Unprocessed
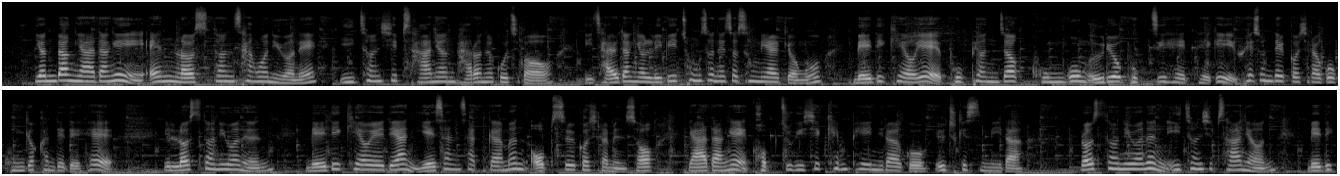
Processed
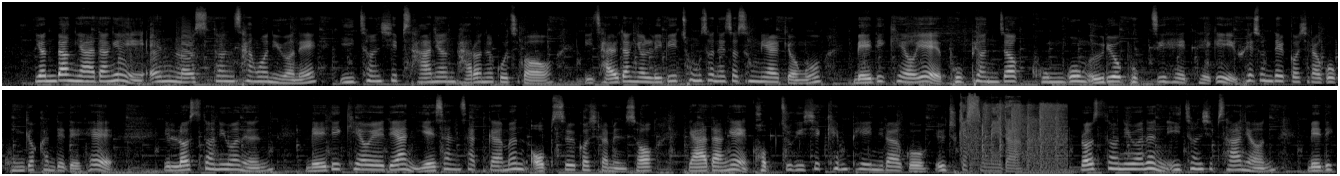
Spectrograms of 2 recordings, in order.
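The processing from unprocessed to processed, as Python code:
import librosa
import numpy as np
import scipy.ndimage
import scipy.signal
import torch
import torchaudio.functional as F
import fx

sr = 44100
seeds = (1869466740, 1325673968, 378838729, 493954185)

y = fx.clip_hard(x, sr, threshold_db=-26.0, at=(1.16, 2.34))
y = fx.band_squash(y, sr, depth_pct=40, at=(9.27, 9.87))
y = fx.spectral_comp(y, sr, ratio=4.0, at=(22.94, 24.02))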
